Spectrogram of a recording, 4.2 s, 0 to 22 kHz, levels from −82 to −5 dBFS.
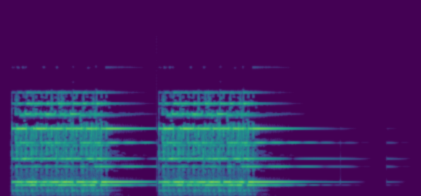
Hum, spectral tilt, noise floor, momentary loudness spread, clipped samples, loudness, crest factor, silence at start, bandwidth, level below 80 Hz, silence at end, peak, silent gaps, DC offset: none; 4.5 dB/octave; -56 dBFS; 8 LU; under 0.1%; -18 LUFS; 12 dB; 0.1 s; 15 kHz; -84 dBFS; 1.05 s; -10 dBFS; none; under 0.1%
